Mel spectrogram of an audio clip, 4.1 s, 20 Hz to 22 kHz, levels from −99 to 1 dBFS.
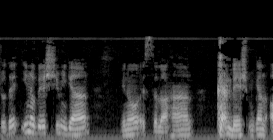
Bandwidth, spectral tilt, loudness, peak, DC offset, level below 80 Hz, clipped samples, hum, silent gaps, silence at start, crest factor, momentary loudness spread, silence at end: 8.4 kHz; -5.5 dB/octave; -34 LUFS; -14 dBFS; under 0.1%; -60 dBFS; under 0.1%; none; none; 0 s; 20 dB; 8 LU; 0 s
